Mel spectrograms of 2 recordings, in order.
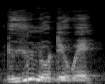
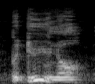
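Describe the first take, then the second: First: "you" leaned on in "Do you know the way?", mock African accent; stress on you. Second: "do" pressed and lower in "But do you know?", falling; stress on do. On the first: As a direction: press "you" in a meme accent. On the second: Acted. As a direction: push "do" as a teasing question. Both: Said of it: "I might as well join in too".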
